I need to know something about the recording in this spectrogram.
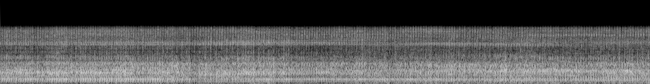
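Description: Fuel-burning engine of a radio-controlled model Corsair idling steadily as the plane taxis on the ground.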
